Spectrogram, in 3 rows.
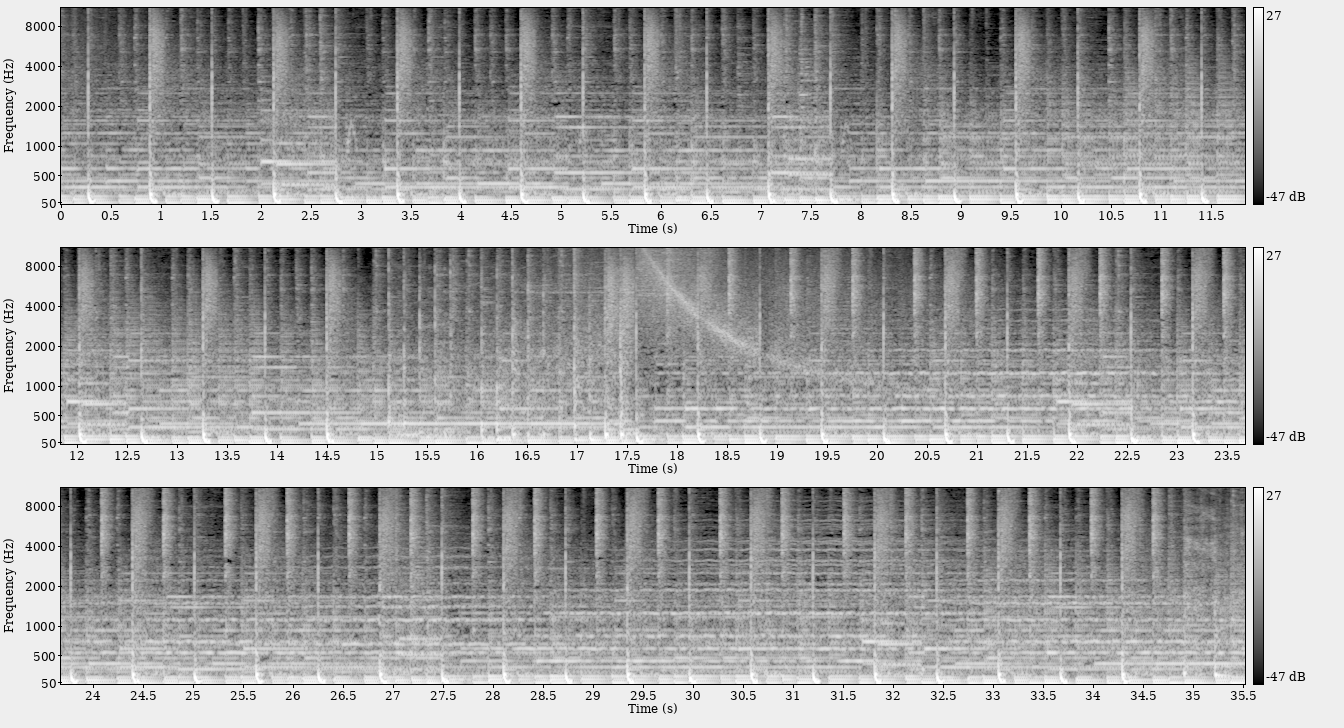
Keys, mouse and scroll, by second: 2.7 space, 3.8 shift+click, 4.5 shift+click, 5.0 shift+click, 12.0-12.7 typing, 14.6 shift+middle click, 14.7 shift+middle click, 15.0 space, 15.0 Escape, 19.1 Delete, 26.4 shift+middle click, 27.9 space, 28.6 shift+middle click.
